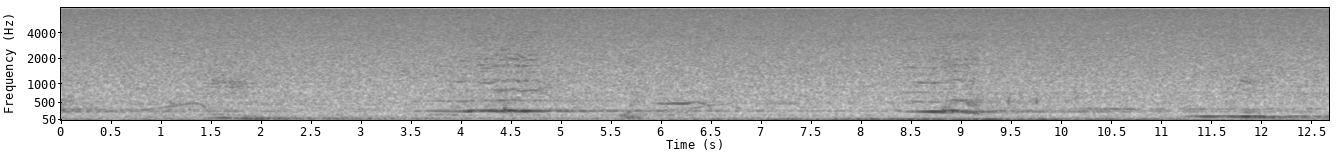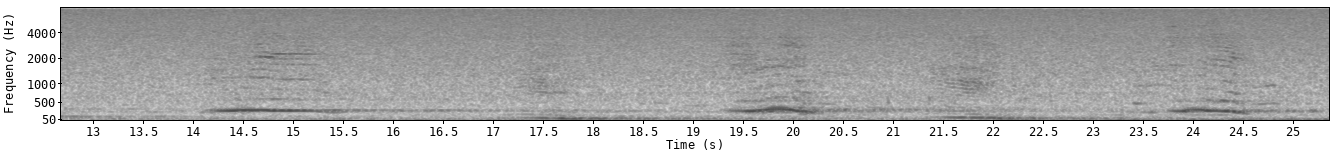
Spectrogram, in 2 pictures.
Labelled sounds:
8.5	8.8	humpback whale, 0.96 to 1.1 kHz
14.6	15.2	humpback whale, 2.0 to 2.4 kHz
19.6	19.9	humpback whale, 1.4 to 1.7 kHz
21.6	22.0	humpback whale, 0.80 to 1.2 kHz

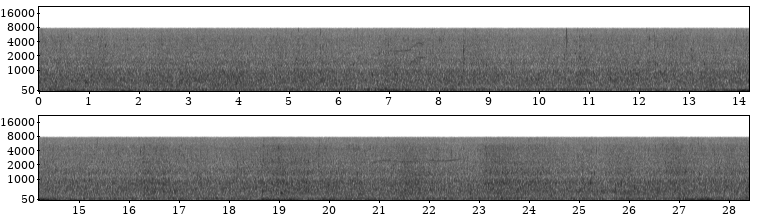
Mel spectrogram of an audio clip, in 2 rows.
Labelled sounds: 7.0	7.7	humpback whale, 2.5 to 3.8 kHz
21.0	21.3	humpback whale, 2.4 to 3.8 kHz
22.3	22.7	humpback whale, 2.4 to 2.7 kHz

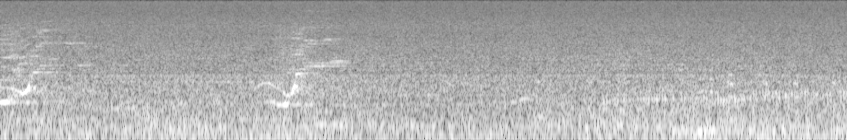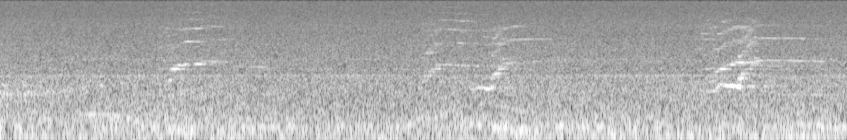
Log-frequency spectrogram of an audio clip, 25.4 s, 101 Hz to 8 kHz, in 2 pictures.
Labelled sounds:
0.2	0.4	humpback whale, 0.80 to 1.2 kHz
4.5	5.2	humpback whale, 0.90 to 2.4 kHz
15.3	16.1	humpback whale, 0.83 to 3.6 kHz
19.1	19.9	humpback whale, 0.80 to 5.3 kHz
20.2	20.9	humpback whale, 1.1 to 3.5 kHz
23.4	24.8	humpback whale, 0.80 to 3.7 kHz

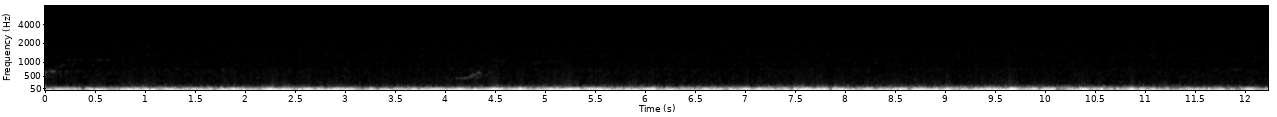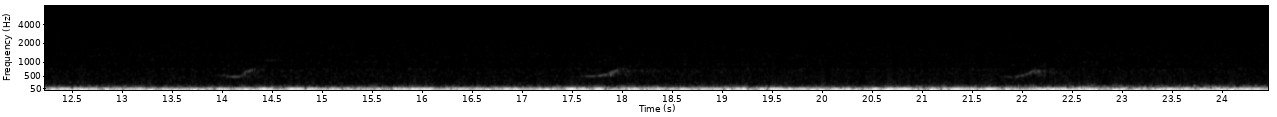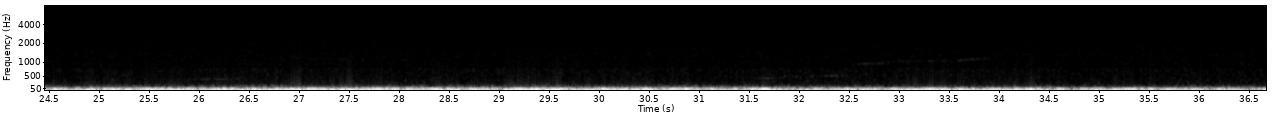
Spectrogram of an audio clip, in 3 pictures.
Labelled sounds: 33.5	33.8	humpback whale, 1.0 to 1.2 kHz

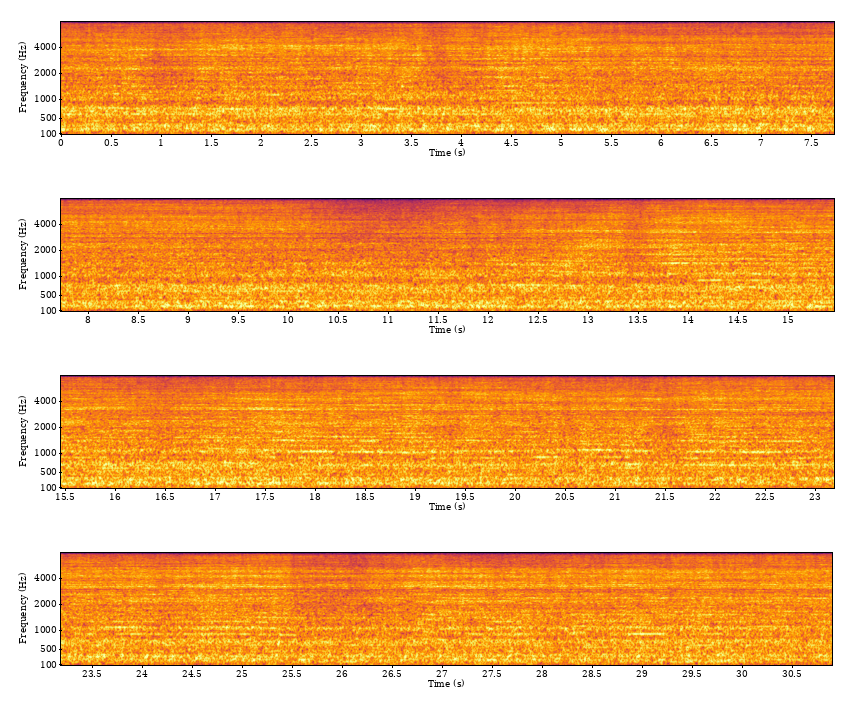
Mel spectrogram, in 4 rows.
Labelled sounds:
13.7	14.4	vessel noise, 0.84 to 1.5 kHz
18.4	18.7	vessel noise, 3.5 to 3.7 kHz
19.6	19.8	vessel noise, 6.5 to 6.7 kHz
27.0	27.4	vessel noise, 7.7 to 7.9 kHz
28.9	29.7	vessel noise, 0.84 to 6.6 kHz

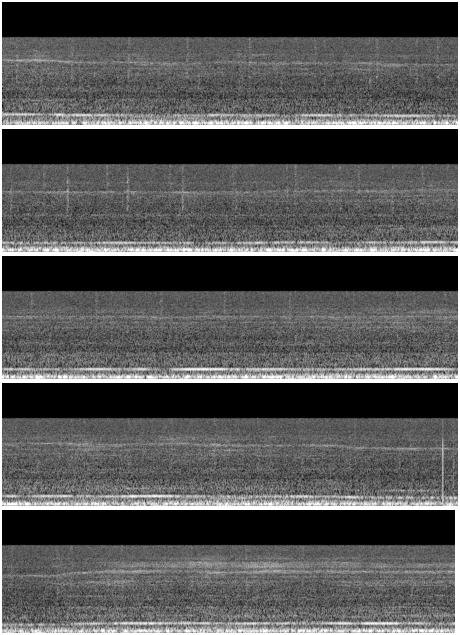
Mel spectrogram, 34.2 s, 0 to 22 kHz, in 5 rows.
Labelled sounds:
0.8	1.5	vessel noise, 3.1 to 3.6 kHz
5.3	6.0	vessel noise, 2.6 to 3.2 kHz
21.1	21.4	vessel noise, 3.4 to 3.5 kHz
25.7	26.8	vessel noise, 2.7 to 3.0 kHz
28.3	29.2	vessel noise, 2.1 to 3.5 kHz
30.4	31.6	vessel noise, 3.0 to 3.5 kHz

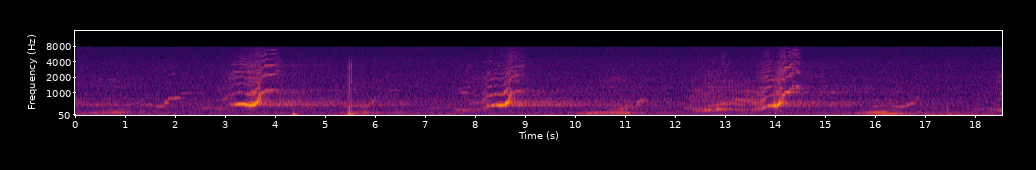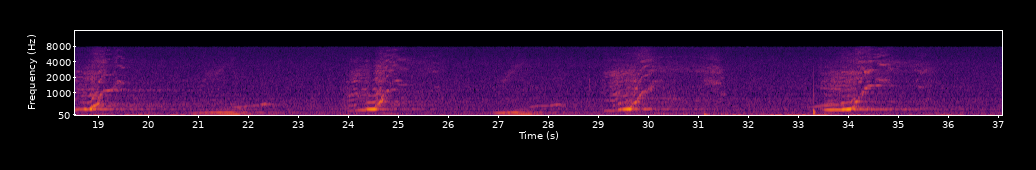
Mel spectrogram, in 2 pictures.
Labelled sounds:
1.8	2.4	humpback whale, 0.80 to 1.1 kHz
3.0	4.6	humpback whale, 0.80 to 7.0 kHz
8.2	9.1	humpback whale, 0.80 to 3.6 kHz
13.8	15.4	humpback whale, 0.80 to 4.2 kHz
18.6	19.6	humpback whale, 0.80 to 7.9 kHz
24.0	25.0	humpback whale, 0.80 to 6.9 kHz
29.8	30.6	humpback whale, 0.80 to 4.4 kHz
31.1	31.5	humpback whale, 1.4 to 2.0 kHz
33.5	34.9	humpback whale, 0.80 to 5.6 kHz
35.3	35.6	humpback whale, 2.4 to 2.9 kHz

